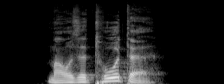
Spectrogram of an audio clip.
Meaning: inflection of mausetot: 1. strong/mixed nominative/accusative feminine singular 2. strong nominative/accusative plural 3. weak nominative all-gender singular
- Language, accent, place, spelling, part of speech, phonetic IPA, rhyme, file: German, Germany, Berlin, mausetote, adjective, [ˌmaʊ̯zəˈtoːtə], -oːtə, De-mausetote.ogg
